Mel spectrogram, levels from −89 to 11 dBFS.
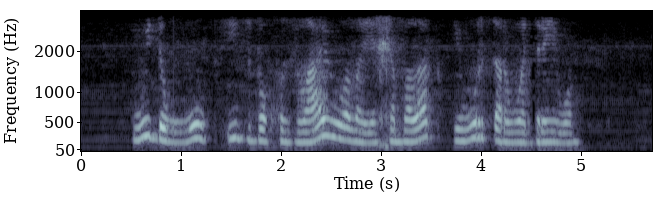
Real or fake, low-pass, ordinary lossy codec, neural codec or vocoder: real; 3.6 kHz; AAC, 16 kbps; none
